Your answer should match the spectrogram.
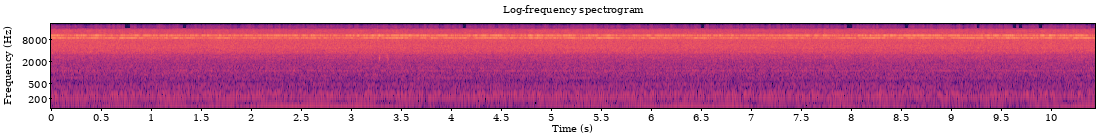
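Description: A steady, faint, continuous drone of a King Air C90 turboprop in X-Plane 11, an even engine hum with no change over ten seconds and no voices.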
